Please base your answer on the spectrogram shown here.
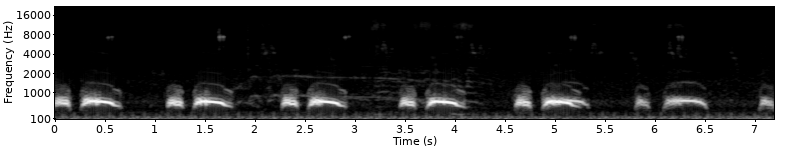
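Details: Spotted dove cooing during trapping at a roadside ground site, luring a wild dove. Steady pairs of soft hoots repeat about once a second, each a short note followed by a longer, gently falling one. Light bird chirps are heard in the distance.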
